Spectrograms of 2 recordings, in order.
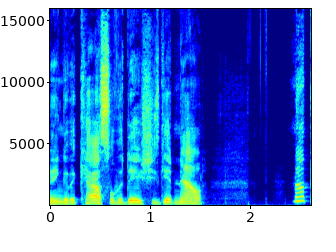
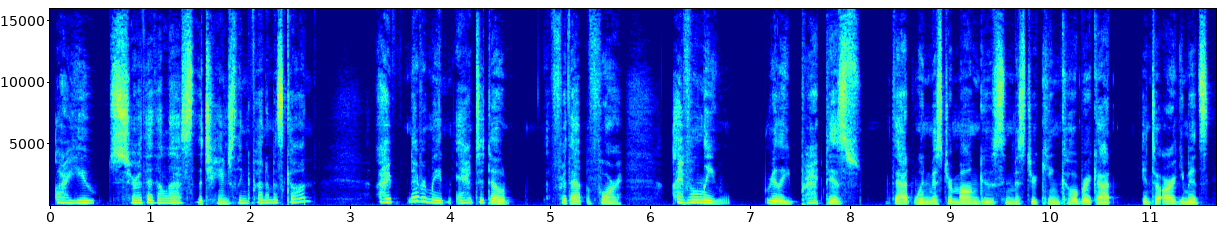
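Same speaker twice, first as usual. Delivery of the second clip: much softer, timid murmur; barely above a breath, shy and worried; timid Fluttershy; 9 dB quieter than usual. Acted. Fluttershy asks if the venom is gone, timid and much softer. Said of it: "says Fluttershy".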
